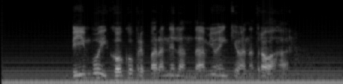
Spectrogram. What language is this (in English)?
Spanish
